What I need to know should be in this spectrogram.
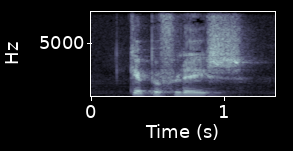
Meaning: chicken (meat)
- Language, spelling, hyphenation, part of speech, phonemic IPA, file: Dutch, kippenvlees, kip‧pen‧vlees, noun, /ˈkɪ.pə(n)ˌvleːs/, Nl-kippenvlees.ogg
